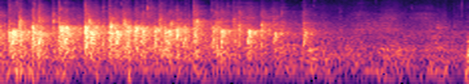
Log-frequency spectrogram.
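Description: Audience applause at a health and wellbeing startup conference on an arena stage, a dense patter of clapping that is moderately loud at first, then thins and fades to a quiet tail over about five seconds.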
